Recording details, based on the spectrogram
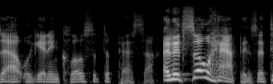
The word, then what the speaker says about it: Pesach: Because we're getting closer to Pesach, as some people say Pesach, which is the correct pronunciation, but everybody got so used to the Yiddish way of saying Pesach or Pesach or Pesach.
